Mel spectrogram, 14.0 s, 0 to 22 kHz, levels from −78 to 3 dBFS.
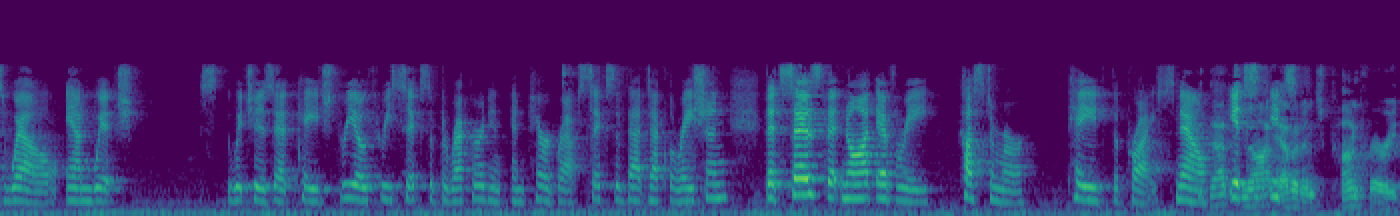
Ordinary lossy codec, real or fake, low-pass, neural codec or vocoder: AAC, 48 kbps; real; 7.2 kHz; none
